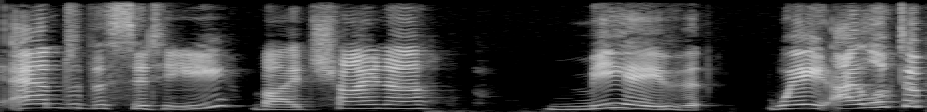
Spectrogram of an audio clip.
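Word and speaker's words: Miéville: I made my own I always say pronunciation Mieville, guide and but I I don't know don't. why. Because there's an accent grave on the E. Mieville.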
